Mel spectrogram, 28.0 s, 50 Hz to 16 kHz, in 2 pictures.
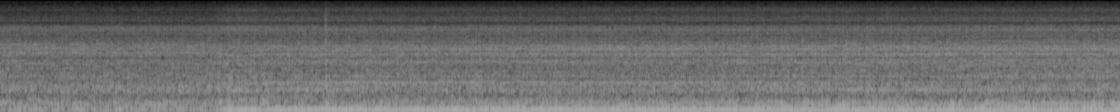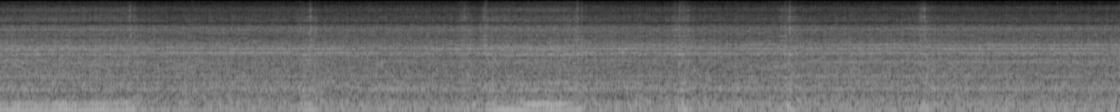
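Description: Diesel engine of a Demag AC 615 mobile crane running steadily at idle. A deeper, louder hum comes in about three seconds in and holds for some twelve seconds, then returns briefly around twenty seconds.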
